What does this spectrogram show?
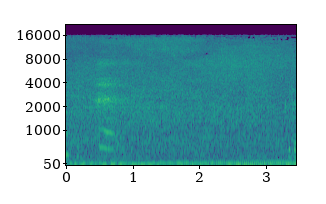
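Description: A steady low rumble of many cars passing along a street in Kamakura, Japan, continuous, with no single vehicle standing out from the flow of traffic.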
